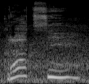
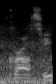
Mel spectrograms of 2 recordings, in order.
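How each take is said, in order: First: High, sing-song Italian Grazie with a rolled r; best Italian accent. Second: Said in the usual way. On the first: Retold or imitated. Thanking the bus driver in her best Italian accent. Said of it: "in my best Italian accent". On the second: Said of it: "not like I just did then".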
